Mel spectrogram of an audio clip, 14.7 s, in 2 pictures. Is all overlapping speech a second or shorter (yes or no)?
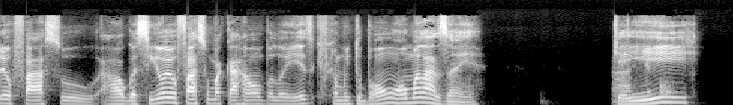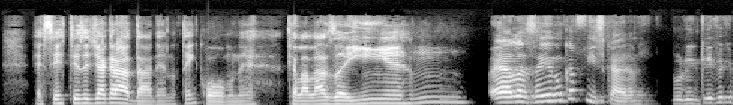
yes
